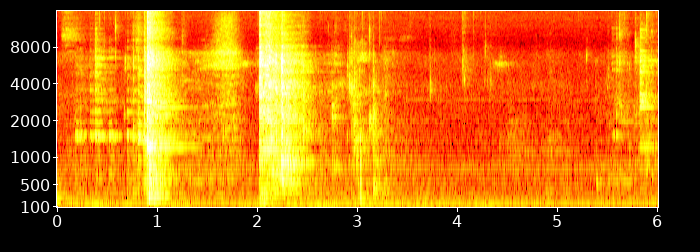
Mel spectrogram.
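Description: Cooked meat curry being ladled into a pot in a home kitchen, two sharp metallic clanks of spoon against cookware with a softer scrape afterward, no voices.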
